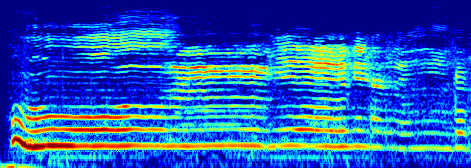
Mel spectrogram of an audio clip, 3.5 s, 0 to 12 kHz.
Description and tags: Me and my DS-40 mocking the droning conch shells and neanderthal bone flute music that blares thoughout the new age/ancient Mediterranean/Aztec sacrifice courtyard at an office (making a mini-movie about it).
voice, idiot, male, drone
